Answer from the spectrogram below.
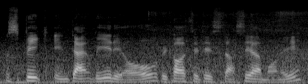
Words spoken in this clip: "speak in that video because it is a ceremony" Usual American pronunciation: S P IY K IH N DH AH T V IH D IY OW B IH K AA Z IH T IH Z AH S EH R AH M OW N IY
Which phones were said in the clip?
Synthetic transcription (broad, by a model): S P IY K IH N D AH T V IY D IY OW B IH K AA S IH T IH S AH S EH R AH M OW N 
